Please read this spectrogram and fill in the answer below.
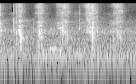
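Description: A fork beating thick casein protein batter in a bowl, its tines scraping and clicking against the bowl in a series of quick, irregular strokes.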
